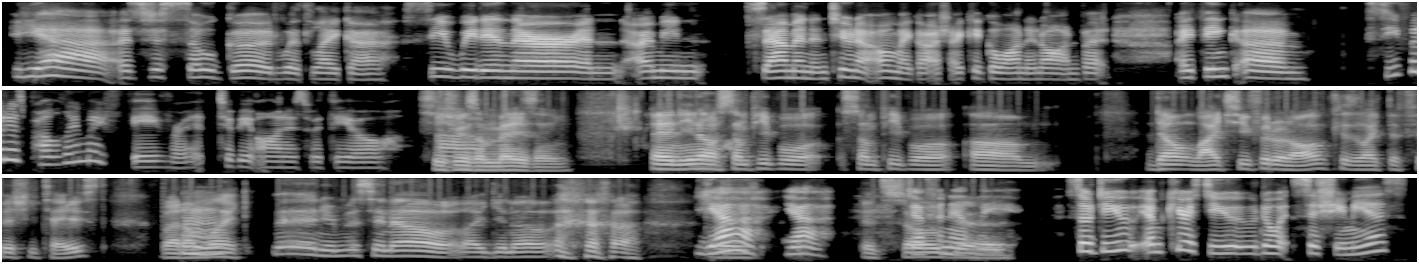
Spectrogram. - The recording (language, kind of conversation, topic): English, unstructured, How do you think food brings people together?
- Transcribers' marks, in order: distorted speech; laugh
